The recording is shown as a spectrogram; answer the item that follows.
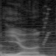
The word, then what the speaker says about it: aeon: blade I'm pretty sure I'm pretty sure it's Eon it's spelled a e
